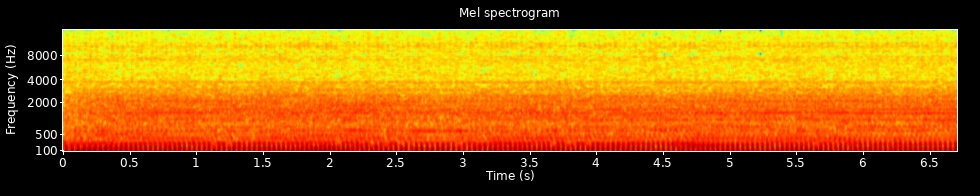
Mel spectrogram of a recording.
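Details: Honda GX160 single-cylinder engine after fuel got into the oil and combustion chamber, oil refilled not too full, camera facing the exhaust: loud, steady chug at constant speed with no misses or knocks; normal running.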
